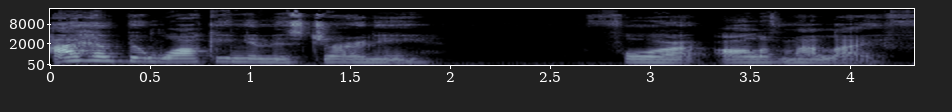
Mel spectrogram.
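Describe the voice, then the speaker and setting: A woman speaks at a very slow pace with a Louisiana accent. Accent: Louisiana Southern US. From Louisiana, US South. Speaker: spiritual teacher, tarot reader. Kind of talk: personal introduction monologue.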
